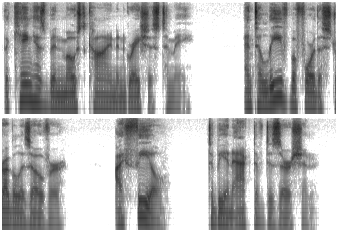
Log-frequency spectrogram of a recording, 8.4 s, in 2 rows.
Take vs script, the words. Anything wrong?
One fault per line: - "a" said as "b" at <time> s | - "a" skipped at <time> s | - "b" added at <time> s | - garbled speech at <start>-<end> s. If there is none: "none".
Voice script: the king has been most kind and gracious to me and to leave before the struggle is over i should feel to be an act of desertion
- "should" skipped at 5.7 s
